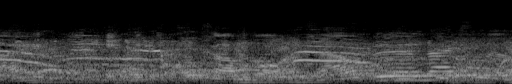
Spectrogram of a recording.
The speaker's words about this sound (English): We turn to the right, and then we see old Bill sitting there with a couple of cats up here on our right-hand side.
